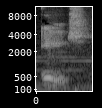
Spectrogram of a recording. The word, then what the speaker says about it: âge: Alors ici, la seule différence qu'on aura, c'est que ici, c'est plutôt un son E, comme on aurait H, comme un son l'accent grave, je dirais H. Age, comme ça.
